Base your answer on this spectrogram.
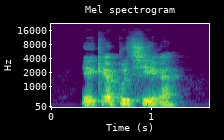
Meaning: third-person singular conditional of écrapoutir
- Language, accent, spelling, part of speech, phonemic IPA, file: French, Canada, écrapoutirait, verb, /e.kʁa.pu.ti.ʁɛ/, LL-Q150 (fra)-écrapoutirait.wav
